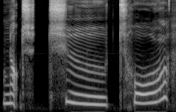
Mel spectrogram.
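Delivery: drawn-out, deliberate; very slow. A narrator's reading. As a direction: stretch each word. Sarah dictating her description.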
